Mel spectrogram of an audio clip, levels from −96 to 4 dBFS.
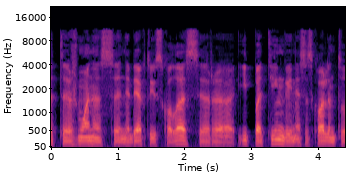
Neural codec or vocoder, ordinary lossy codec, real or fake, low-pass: vocoder, 44.1 kHz, 128 mel bands, Pupu-Vocoder; MP3, 48 kbps; fake; 14.4 kHz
